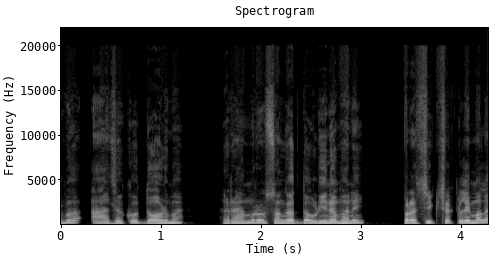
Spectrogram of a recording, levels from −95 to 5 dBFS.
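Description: A speech recording with automatic gain rising from 0.3 s through to the end of the clip. The level climbs steadily rather than stepping, and the background noise floor swells right along with the voice, which is the signature of a gain stage acting on the whole signal, not a change in how loudly anyone is talking. The automatic gain control judged the input too quiet and kept raising its gain over roughly four seconds.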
